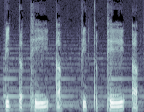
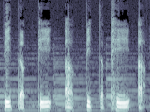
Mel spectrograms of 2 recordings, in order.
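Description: The two takes are said the same way.

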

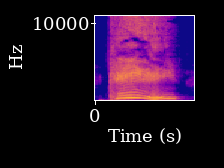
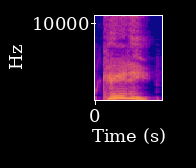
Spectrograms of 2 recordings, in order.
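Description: First: Calling her name again, a bit louder; a little louder. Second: Urgent call from the back of the room; loud whisper. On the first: Rene calls Katie again across the temple room, a little louder. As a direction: raise the call just a notch. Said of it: "repeated her name a little louder". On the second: Rene calls Katie from the back of the temple, loud whisper. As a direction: call her name, hushed but insistent. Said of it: "he said in a loud whisper". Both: Acted.

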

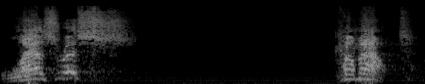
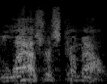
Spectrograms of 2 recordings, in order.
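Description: First: Slow, loud call to the dead, drawn out; loud drawn-out summons to a dead man; commanding call. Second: Shouted command. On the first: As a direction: call him out of the tomb. Jesus calling Lazarus from tomb. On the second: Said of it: "Then Jesus shouted". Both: Acted.

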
